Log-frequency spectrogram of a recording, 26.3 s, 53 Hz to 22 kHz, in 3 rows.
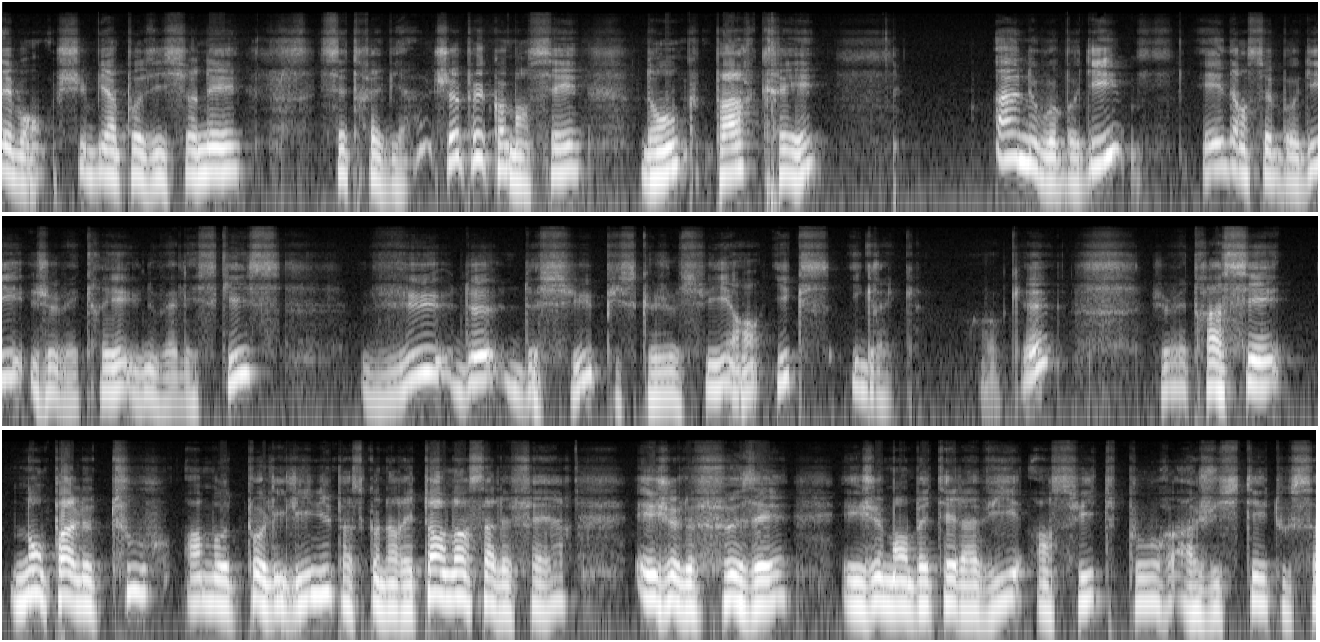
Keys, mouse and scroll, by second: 0.0 typing, 1.6 KP_2, 6.3 click, 9.8 click, 11.7 click, 15.2 click.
